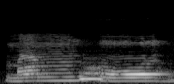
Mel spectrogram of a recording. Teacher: huruf mimnya sukun itu ditahan sebentar saja, jangan sampai kelamaan. Mamnun ya, nun ini juga akhir ayat harus disukun, bisa 2 harokat, bisa juga 4, 5 atau 6 harokat. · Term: mim gunah sedikit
